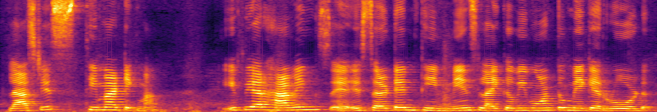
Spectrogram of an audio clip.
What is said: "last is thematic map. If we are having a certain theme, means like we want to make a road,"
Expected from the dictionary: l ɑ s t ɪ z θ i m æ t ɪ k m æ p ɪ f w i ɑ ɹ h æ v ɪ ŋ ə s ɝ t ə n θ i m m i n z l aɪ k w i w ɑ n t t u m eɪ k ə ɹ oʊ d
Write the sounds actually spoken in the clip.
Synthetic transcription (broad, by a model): l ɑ s t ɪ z t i m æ t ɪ k m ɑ ɪ f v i ɑ ɹ h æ v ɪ ŋ ə s ɝ t ə n t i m m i n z l aɪ k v i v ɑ n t t u m eɪ k ə ɹ oʊ d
